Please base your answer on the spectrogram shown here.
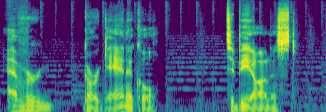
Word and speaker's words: Garganacl: aka Jargonsaw. I know some of you guys so mad at my Jargonsaw pronunciation, but unironically, that was the how I first pronounced this Pokemon when I first saw it.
